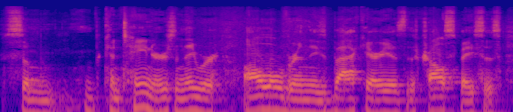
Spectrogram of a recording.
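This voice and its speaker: An older man walks and talks through a boiler room, rambling in a relaxed, folksy way. He fills his talk with "uh" and "um" and restarts his sentences often, like a former custodian sharing memories on a casual tour. The sound is picked up in a basement by a camera that follows him. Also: on the low side, measured pace. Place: basement boiler room of an old school building.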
